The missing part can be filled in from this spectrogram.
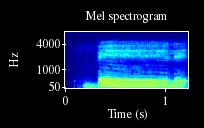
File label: "beele", Mooré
